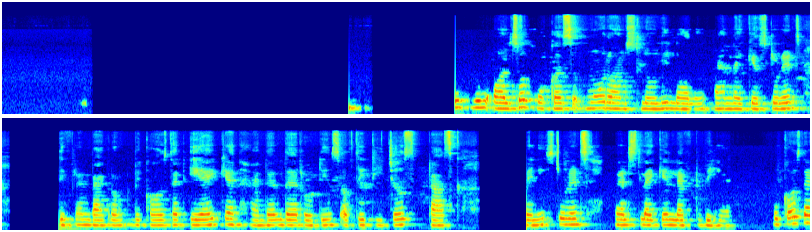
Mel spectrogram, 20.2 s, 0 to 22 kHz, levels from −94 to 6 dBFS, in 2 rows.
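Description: The output device drops into a sleep state during silences and needs about a third of a second to wake and lock again, causing clipped starts after pauses in this speech clip. After the gaps ending at 3.98, 5.31, 10.45 and 16.33 s, roughly 350 ms of sound is swallowed each time (about 320 ms at 16.33 s), so speech bursts in abruptly without its opening sounds, even after pauses as short as 0.34 s. The pauses themselves go quiet as expected.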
